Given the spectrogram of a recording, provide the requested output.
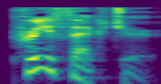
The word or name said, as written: prefecture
